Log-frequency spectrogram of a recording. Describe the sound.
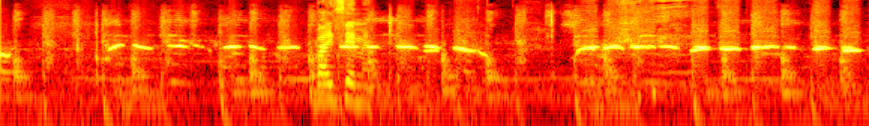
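Three people whistle a song together in steady, sustained notes over a busy background with voices. A brief spoken phrase cuts in partway, then the group whistling picks back up, clear.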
